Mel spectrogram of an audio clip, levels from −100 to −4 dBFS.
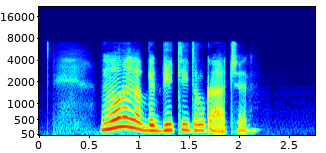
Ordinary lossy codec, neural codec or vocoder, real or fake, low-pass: none; codec, 16 kHz, 1 kbps, FreqCodec, larger model; fake; 7.2 kHz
